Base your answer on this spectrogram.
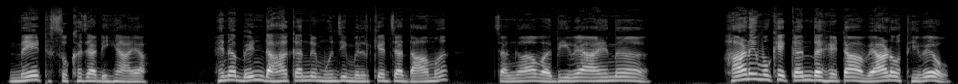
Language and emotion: Sindhi, happy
